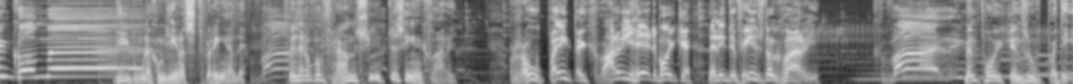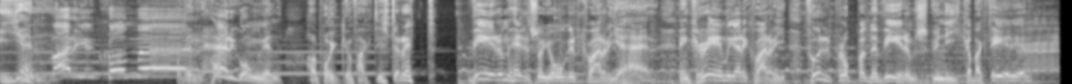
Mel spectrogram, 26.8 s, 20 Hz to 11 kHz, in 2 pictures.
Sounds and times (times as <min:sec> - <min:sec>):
Speech: 0:00.0 - 0:10.2, 0:11.0 - 0:26.4
Music: 0:10.7 - 0:26.5.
